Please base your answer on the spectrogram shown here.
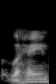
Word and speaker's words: Haine: Some people call it something weird like I don't remember what they pronounce it, but in the movie they say Haine, so yeah, I'm just gonna call it Haine.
